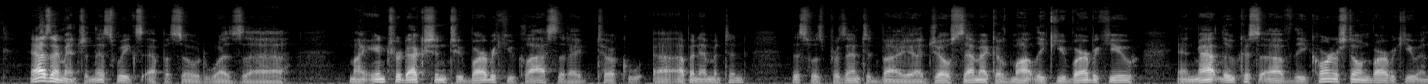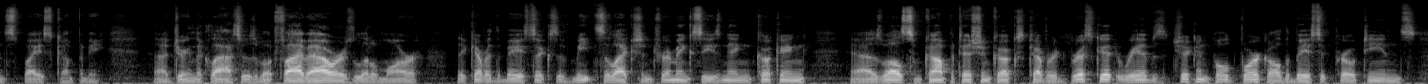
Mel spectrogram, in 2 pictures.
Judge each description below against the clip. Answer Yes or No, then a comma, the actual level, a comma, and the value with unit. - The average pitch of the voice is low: Yes, very low, 95 Hz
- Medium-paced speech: Yes, average, 170 wpm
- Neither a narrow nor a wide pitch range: Yes, average, 4.1 semitones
